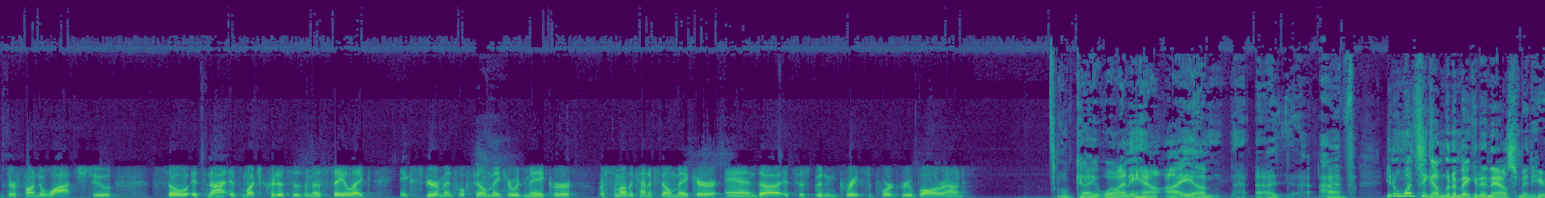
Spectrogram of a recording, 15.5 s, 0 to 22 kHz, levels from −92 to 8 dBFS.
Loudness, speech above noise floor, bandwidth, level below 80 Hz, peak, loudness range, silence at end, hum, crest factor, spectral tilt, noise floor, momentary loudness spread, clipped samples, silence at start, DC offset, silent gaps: -17 LUFS; 39 dB; 19 kHz; -56 dBFS; 0 dBFS; 2 LU; 0 s; none; 18 dB; -4.5 dB/octave; -56 dBFS; 11 LU; under 0.1%; 0.05 s; under 0.1%; none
